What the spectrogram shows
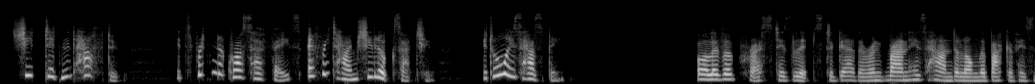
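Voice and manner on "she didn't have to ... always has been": put-on lightly higher, urgent young woman; Kate's voice. A narrator's reading. Kate urging Oliver to go, lightly higher voice. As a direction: push him, brisk and bright.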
